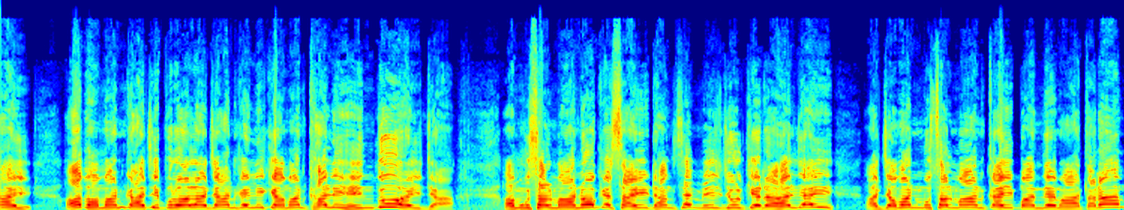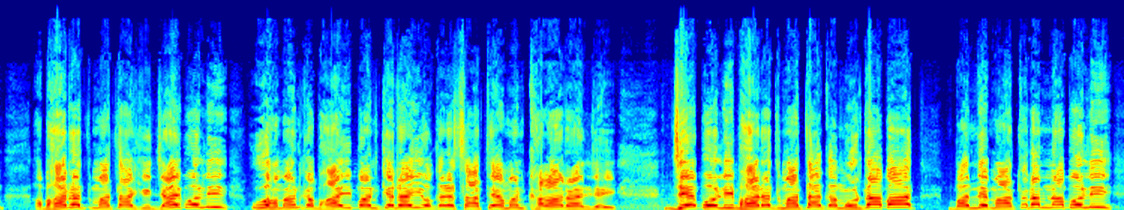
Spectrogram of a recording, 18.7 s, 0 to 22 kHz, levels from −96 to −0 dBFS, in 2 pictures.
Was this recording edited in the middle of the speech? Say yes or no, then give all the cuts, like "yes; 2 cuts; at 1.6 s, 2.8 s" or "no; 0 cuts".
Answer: no; 0 cuts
